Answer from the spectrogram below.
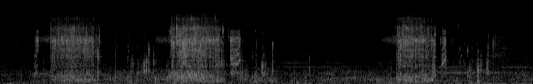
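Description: Someone drinks water, with three separate gulping, slurping swallows spaced about a second or two apart. No one speaks over them.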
